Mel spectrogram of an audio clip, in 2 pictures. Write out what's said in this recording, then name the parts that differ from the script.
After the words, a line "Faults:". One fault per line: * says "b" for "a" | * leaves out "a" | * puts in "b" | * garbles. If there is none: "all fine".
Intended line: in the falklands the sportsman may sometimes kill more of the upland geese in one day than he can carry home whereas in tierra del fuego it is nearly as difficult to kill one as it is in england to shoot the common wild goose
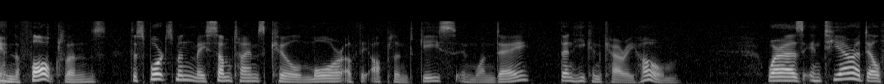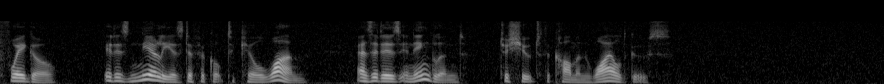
in the falklands the sportsman may sometimes kill more of the upland geese in one day than he can carry home whereas in tierra del fuego it is nearly as difficult to kill one as it is in england to shoot the common wild goose
Faults:
all fine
